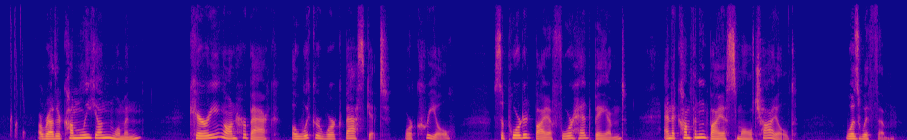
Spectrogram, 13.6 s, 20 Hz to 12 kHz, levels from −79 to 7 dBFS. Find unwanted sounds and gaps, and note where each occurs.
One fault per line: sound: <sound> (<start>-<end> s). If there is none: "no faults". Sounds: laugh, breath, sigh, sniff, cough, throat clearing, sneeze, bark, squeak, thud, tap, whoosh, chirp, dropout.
sound: chirp (0.1-0.4 s)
